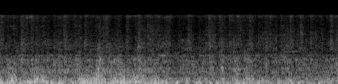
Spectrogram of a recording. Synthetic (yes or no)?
no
